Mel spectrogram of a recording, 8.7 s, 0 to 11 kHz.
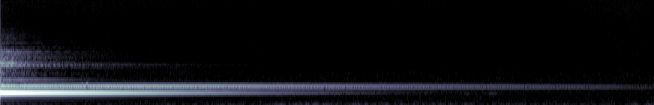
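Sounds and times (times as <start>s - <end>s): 
tuned gravity harp note G sharp 4: 0.0s - 2.0s.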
